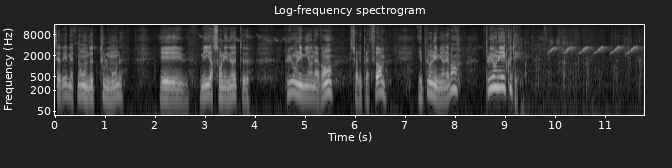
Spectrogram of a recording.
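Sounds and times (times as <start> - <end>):
bird singing bright rising chirps: 0.0 - 1.5, 2.1 - 5.5, 7.5 - 11.7
speech: 0.0 - 9.5
faint outdoor noise: 0.0 - 11.7.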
